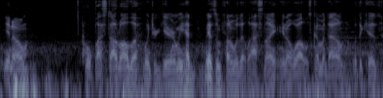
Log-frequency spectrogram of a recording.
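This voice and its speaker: A man giving a casual, rambling product review, thinking aloud haltingly with trailing pauses. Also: a bass voice, little pitch movement. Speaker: pipe tobacco reviewer. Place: outdoors in a light breeze. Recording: breezy outdoor vehicle-like background noise.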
